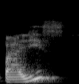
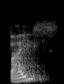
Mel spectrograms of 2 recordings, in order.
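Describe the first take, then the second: First: The two vowels fall in separate syllables. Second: The two vowels blend into one syllable. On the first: The speaker calls it right. "decimos país... se genera un hiato y se rompe el diptongo" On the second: The speaker calls it wrong. "no decimos país"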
